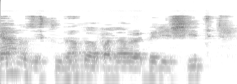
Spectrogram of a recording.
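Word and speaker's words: בראשית: Mas, essa palavra aqui escrita, resh, bet, resh, se lembrem que o hebreu se lê de direita à esquerda, tá? Resh, alef, que é mudo, shin, com o pontinho em cima, yud, tab, final.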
